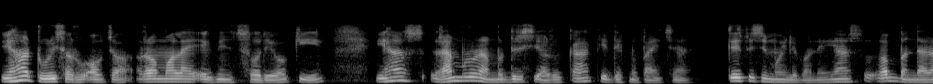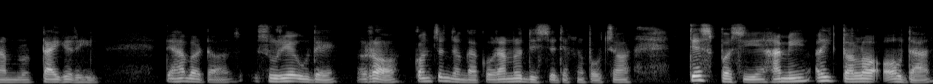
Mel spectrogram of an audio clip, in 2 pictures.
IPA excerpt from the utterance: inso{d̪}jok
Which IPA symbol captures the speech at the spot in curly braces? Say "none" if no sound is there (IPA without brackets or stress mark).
d̪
